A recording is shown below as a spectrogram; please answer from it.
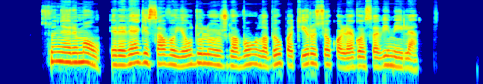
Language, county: Lithuanian, Panevėžys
